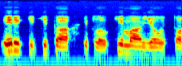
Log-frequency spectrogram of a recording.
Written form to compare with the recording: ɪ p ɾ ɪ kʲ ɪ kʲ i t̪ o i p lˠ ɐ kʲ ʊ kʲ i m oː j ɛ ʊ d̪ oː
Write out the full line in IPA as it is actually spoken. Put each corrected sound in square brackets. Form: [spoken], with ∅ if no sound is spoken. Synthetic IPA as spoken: ɪ [∅] ɾ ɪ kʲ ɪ kʲ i t̪ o i p lˠ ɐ [∅] ʊ kʲ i m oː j ɛ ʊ [t̪] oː

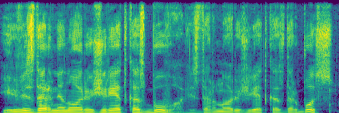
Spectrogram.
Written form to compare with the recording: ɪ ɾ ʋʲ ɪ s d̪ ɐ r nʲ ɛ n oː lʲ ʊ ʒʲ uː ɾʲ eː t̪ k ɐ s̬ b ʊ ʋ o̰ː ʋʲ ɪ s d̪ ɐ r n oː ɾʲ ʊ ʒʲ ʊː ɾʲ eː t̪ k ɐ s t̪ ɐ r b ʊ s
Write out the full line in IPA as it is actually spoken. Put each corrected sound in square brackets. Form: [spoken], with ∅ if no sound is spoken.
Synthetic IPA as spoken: ɪ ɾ ʋʲ ɪ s d̪ ɐ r nʲ ɛ n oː [ɾʲ] ʊ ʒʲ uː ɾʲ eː t̪ k ɐ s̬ b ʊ ʋ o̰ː ʋʲ ɪ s d̪ ɐ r n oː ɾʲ ʊ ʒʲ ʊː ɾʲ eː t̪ k ɐ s [d̪] ɐ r b ʊ s

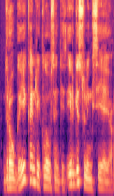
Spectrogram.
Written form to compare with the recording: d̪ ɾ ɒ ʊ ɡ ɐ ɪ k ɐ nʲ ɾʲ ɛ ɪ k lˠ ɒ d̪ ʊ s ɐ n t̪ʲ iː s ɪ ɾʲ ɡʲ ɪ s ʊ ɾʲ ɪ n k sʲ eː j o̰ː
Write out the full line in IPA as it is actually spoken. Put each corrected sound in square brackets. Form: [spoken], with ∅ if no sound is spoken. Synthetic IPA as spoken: d̪ ɾ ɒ ʊ ɡ ɐ ɪ k ɐ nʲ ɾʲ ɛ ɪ k lˠ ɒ [∅] ʊ s ɐ n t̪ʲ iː s ɪ ɾʲ ɡʲ ɪ s ʊ [lʲ] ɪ [ŋ] k sʲ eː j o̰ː

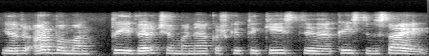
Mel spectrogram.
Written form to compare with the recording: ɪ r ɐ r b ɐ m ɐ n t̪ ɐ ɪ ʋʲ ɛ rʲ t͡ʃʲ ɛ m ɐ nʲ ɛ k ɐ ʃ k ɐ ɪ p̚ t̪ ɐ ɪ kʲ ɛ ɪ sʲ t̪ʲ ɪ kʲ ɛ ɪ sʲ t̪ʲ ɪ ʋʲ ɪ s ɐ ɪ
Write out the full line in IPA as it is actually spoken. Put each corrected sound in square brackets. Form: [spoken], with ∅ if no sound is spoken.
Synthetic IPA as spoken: ɪ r ɐ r b ɐ m ɐ n t̪ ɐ ɪ ʋʲ ɛ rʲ t͡ʃʲ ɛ m ɐ nʲ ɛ k ɐ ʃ k ɐ ɪ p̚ t̪ ɐ ɪ kʲ ɛ ɪ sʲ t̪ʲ ɪ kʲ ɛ ɪ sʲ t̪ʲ ɪ ʋʲ ɪ s ɐ ɪ

